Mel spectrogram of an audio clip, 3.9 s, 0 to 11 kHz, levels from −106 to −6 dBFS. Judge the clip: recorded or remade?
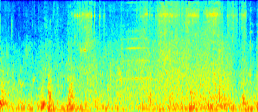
recorded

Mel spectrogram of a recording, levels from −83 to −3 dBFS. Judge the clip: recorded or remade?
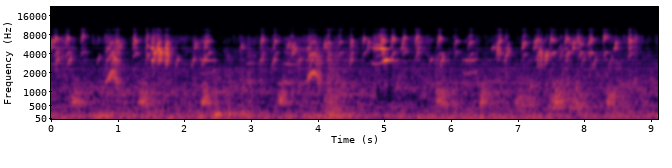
remade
